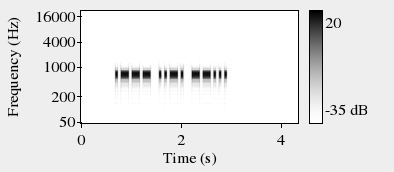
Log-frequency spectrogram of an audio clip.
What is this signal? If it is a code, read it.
Morse code, heard as a keyed tone, about 22 wpm, 700 Hz. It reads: JF7
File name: practice / 22wpm / Three Letter-Number Combinations - 22wpm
